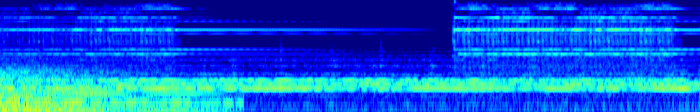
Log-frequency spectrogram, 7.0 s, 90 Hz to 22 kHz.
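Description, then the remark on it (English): A telephone rings with an incoming call in two bursts separated by a short pause, a bright, steady, loud trilling bell. No one speaks. “soon after, he received 2 panicked phone calls.”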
